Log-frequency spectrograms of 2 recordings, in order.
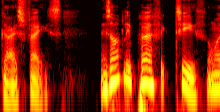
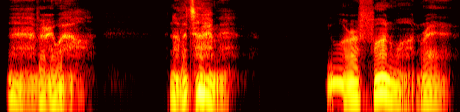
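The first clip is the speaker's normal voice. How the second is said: raspy chain-smoker voice; 7 semitones lower than usual. A narrator's reading. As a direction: rasp it out like a lifelong smoker. Stranger's raspy voice.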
